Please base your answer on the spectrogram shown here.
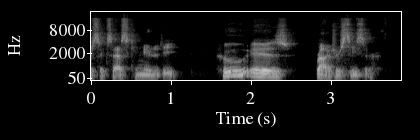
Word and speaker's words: Caesar: And let's before we get started, let's correct the last name Caesar so that they know Caesar.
